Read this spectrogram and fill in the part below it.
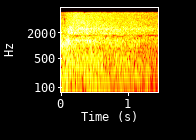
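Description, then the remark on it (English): A forceful whooshing exhale, a steady breathy rush of air lasting about a second and a half, fairly loud, tapering slightly at the end with no talking. “We're going to whoosh it.”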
